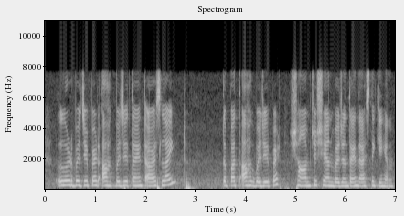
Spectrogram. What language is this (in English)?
Kashmiri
